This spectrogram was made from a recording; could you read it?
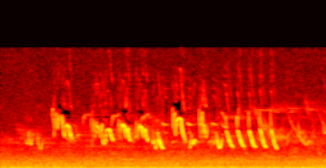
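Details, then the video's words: Goldfinch and canary mule song, a lively high twittering of short sliding chirps and quick trilled notes strung together without pause, with a steady low hum of background noise underneath. "European Goldfinch mule singing"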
